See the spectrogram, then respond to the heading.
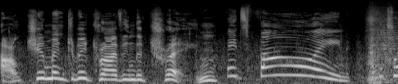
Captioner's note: none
